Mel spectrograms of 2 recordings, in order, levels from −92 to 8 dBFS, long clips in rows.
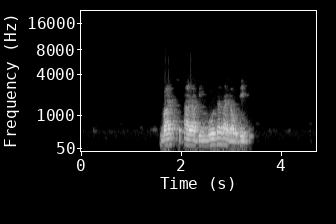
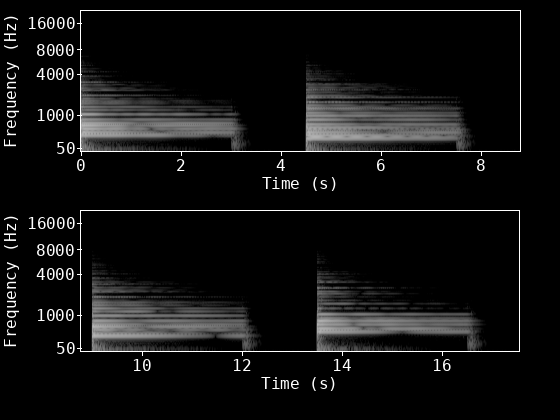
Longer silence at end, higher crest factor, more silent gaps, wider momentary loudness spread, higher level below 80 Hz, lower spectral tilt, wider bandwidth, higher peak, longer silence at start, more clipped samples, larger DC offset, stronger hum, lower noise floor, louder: first, 1.3 s vs 0.95 s; about the same, 18 dB vs 22 dB; neither; second, 6 LU vs 22 LU; about the same, -64 dBFS vs -62 dBFS; first, -12 dB/octave vs -5 dB/octave; second, 3 kHz vs 4.6 kHz; first, 0 dBFS vs -10 dBFS; first, 1.6 s vs 0 s; neither; neither; neither; second, -85 dBFS vs under -90 dBFS; first, -15 LUFS vs -31 LUFS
